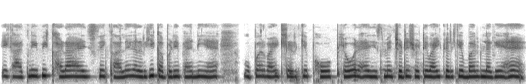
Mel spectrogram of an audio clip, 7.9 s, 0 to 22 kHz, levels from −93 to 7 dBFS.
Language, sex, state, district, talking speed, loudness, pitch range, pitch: Hindi, female, Jharkhand, Deoghar, 215 wpm, -15 LUFS, 255-270 Hz, 260 Hz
